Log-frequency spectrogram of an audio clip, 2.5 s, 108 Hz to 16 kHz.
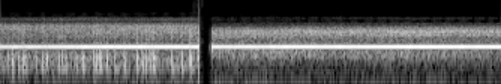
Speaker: there you go there's the zx1 you've not got that crackle underneath it it's much clearer same signal different radio probably a slightly higher pitched sound of the zx1 but that cuts through better in my ears anyway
